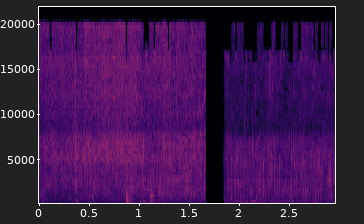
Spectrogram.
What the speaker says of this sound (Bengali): এবার সেই তেলের মধ্যে দিয়ে দিয়েছি পেঁয়াজ কুচি, আর এখানে দিয়ে দেবো টমেটো কুচি।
